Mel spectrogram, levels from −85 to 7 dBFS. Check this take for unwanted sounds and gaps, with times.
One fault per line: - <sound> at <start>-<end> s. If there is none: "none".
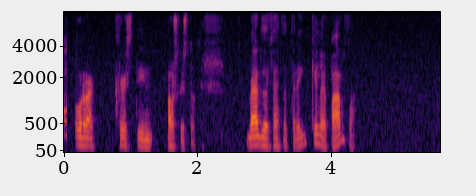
none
